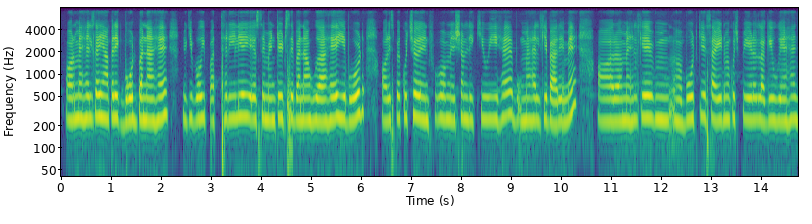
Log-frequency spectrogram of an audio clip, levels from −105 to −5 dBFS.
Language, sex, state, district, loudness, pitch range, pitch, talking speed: Hindi, female, Chhattisgarh, Kabirdham, -17 LUFS, 235-255 Hz, 245 Hz, 180 wpm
